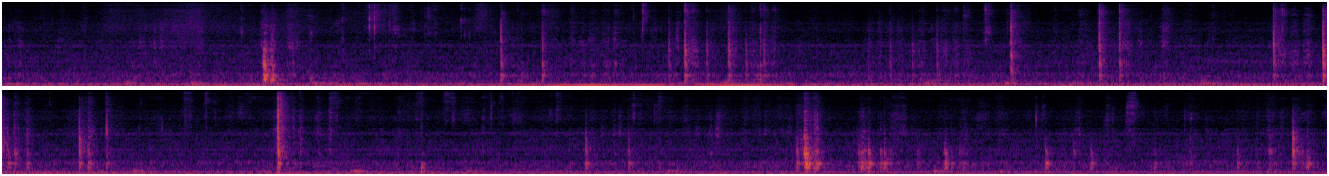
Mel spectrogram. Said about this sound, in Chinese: 哼，你就等着吧。把纸张试卷写完，慢慢等吧。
